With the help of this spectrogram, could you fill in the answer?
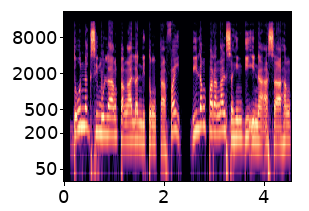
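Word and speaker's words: taaffeite: Ang tough fight. Oo, ganoon ang tamang bigkas ay isa sa mga pinakabihirang gemstones sa buong mundo at nadiskubre lamang dahil sa isang pagkakamali.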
